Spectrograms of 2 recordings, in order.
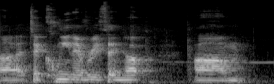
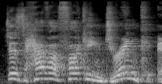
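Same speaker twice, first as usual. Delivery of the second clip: high, fed-up giving in; acted irritated snap; exasperated outburst; 12 semitones higher than usual. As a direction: give in crossly, voice pitched right up. Fed-up Pao gives in.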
